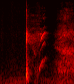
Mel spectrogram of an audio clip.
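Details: A single sharp cough or sneeze burst followed by a short breath over quiet room noise, from someone who sneezes repeatedly while talking during the recording.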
